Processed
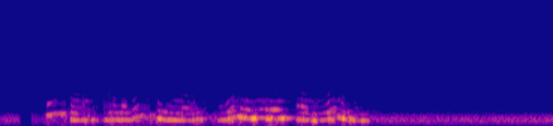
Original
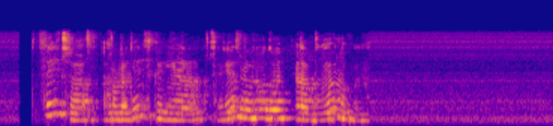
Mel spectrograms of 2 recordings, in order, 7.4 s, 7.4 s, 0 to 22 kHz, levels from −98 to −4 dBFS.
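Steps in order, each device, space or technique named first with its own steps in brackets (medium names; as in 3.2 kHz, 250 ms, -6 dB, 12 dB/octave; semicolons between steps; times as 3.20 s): the neighbour's flat through the wall (low-pass 280 Hz 24 dB/octave; peaking EQ 160 Hz +3 dB); level-controlled noise filter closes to 340 Hz, open at -32 dBFS; 1.46–2.10 s: dynamic bell 250 Hz, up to -6 dB, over -48 dBFS, Q 0.89; trim -3.5 dB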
